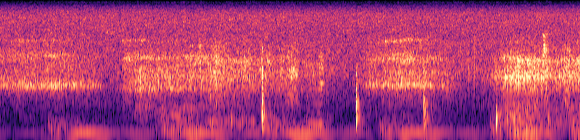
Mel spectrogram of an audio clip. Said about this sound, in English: A nurse sat silently beside the bed. The only sound in the room was the hoarse, slow breathing of the wounded man.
